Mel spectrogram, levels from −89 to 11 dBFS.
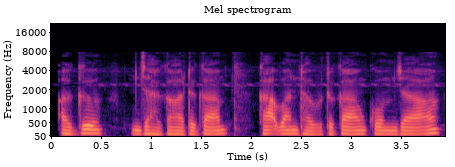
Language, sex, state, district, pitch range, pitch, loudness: Wancho, male, Arunachal Pradesh, Longding, 115-125 Hz, 120 Hz, -18 LUFS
